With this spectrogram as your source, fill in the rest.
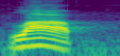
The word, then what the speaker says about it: larb: that way is because if you say it with like a English accent like lop like like that's that's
